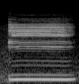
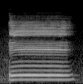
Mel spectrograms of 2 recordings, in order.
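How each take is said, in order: First: The letter is given its English letter-name sound. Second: The letter is given its Igbo vowel sound. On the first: "English we call this E" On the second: "but in Igbo language we shall say A"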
